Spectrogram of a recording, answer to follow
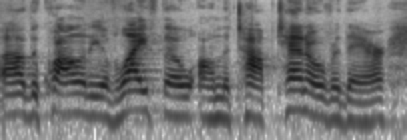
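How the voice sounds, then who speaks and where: This woman uses a normal speaking voice at medium pitch and a moderate pace. Her intonation is fairly even. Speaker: business reporter. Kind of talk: local TV news business segment, conversational with anchor.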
